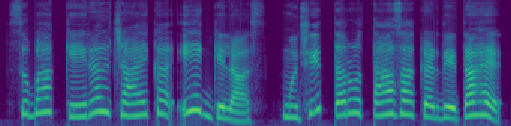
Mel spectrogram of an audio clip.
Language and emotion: Hindi, happy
